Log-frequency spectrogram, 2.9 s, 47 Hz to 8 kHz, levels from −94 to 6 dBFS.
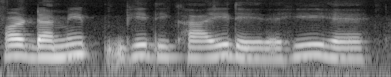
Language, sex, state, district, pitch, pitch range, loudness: Hindi, female, Jharkhand, Ranchi, 185 Hz, 170-200 Hz, -19 LUFS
